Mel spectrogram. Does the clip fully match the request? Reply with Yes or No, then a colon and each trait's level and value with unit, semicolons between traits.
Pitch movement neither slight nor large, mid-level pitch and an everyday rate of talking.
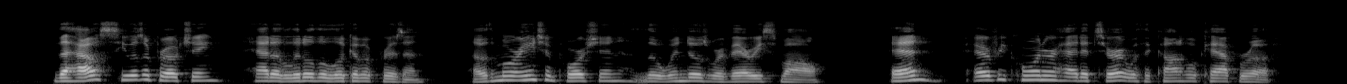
Yes: average, 4.2 semitones; medium, 160 Hz; average, 150 wpm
